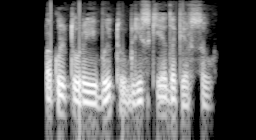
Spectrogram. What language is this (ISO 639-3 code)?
bel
